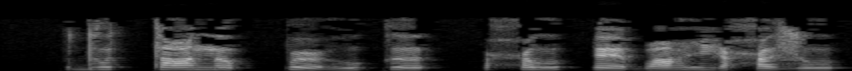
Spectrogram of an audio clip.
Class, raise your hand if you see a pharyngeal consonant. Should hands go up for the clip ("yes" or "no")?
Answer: yes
